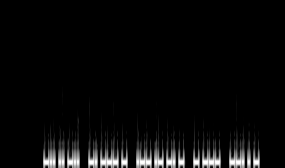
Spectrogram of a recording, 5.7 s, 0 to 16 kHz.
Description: Morse code, heard as a keyed tone, about 40 wpm, 700 Hz. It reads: DID NOT WANT TO GET
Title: Sets of 5 Words Encore2 40wpm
